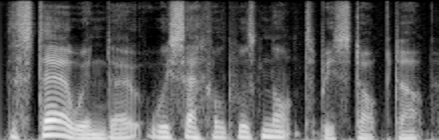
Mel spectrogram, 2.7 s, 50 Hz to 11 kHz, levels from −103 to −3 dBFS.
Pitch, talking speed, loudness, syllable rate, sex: 115 Hz, 240 wpm, -20 LUFS, 5.2 syllables/s, male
